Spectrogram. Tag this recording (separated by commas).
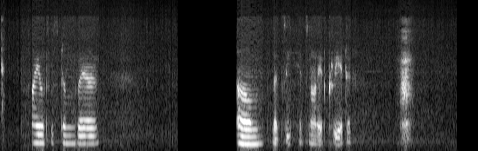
Speech, inside a small room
